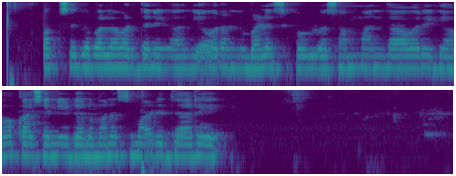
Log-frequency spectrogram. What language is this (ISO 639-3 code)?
kan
